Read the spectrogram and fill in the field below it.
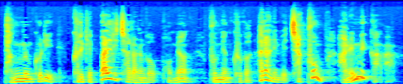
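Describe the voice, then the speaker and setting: A male pastor preaching a sermon in a dramatic storytelling manner, moving from hushed asides to loud bursts. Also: mid-range voice, huge pitch swings, moderate pace, slightly rough.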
